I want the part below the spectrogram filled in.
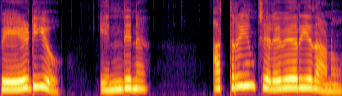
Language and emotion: Malayalam, fearful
